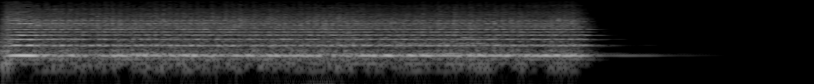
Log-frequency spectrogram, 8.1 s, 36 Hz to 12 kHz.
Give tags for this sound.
c4; cello; cello-section; midi-velocity-95; multisample; tremolo

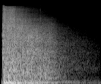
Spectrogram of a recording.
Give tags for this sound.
blackpowder; coach-gun; coachgun; distant; distant-variant; fire; gun; shoot; shotgun; weapon

